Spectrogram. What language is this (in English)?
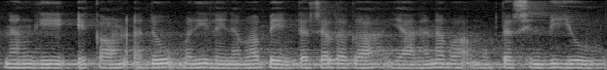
Manipuri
